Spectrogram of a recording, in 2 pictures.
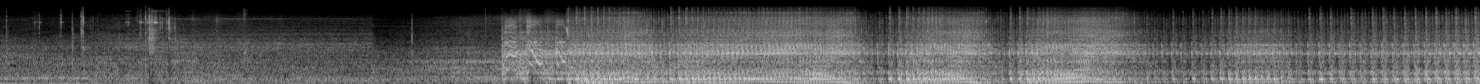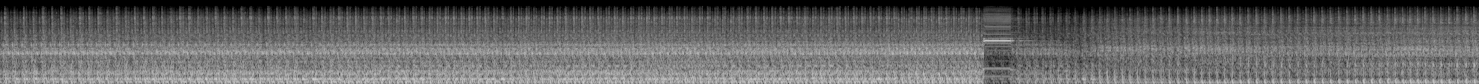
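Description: Ducati Monster 821's L-twin engine through its stock exhaust, started about five seconds in, blipped a few times, then idling steadily. Near the end it is heard a little quieter after a sudden break.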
